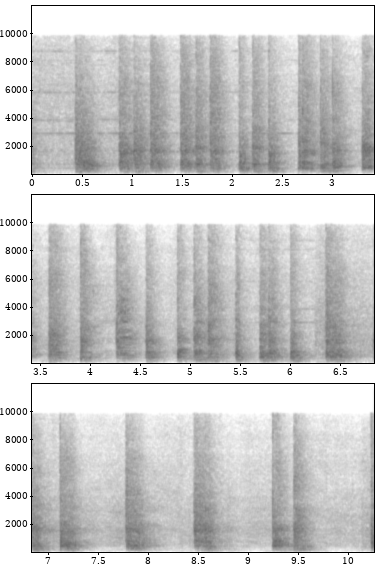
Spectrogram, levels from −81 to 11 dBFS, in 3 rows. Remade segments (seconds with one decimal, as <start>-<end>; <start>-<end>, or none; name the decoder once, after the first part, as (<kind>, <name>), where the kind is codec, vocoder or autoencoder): 2.7-5.5 (codec, DAC); 7.0-8.3; 8.8-10.3

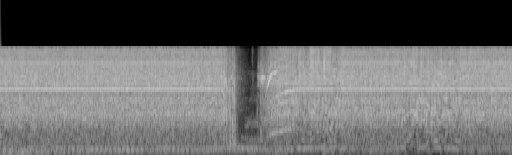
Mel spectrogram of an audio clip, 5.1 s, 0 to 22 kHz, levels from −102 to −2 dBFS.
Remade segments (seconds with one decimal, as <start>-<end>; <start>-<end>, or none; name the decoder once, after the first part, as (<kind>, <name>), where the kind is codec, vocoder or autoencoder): 2.9-3.4 (vocoder, BigVGAN v2); 4.0-4.6

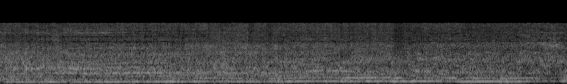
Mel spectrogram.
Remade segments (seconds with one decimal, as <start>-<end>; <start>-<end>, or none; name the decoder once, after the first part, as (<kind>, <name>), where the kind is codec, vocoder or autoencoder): 0.0-0.7 (codec, HILCodec); 1.7-2.8; 3.4-4.1

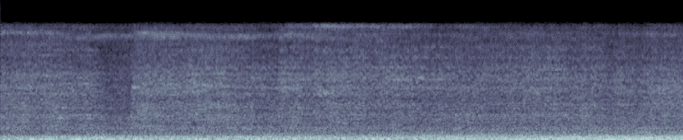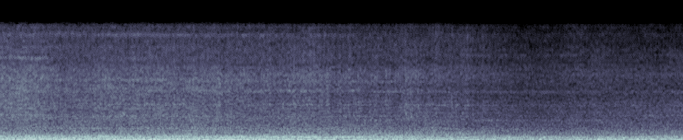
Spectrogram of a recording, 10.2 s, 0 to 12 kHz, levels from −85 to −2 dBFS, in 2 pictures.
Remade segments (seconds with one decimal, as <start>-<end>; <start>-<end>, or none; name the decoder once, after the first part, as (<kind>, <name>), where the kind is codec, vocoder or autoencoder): 0.0-10.3 (vocoder, Vocos)

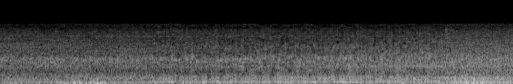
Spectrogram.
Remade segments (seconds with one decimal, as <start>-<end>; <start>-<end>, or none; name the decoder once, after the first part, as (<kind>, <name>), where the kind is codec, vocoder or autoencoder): 1.5-4.4 (vocoder, HiFi-GAN)

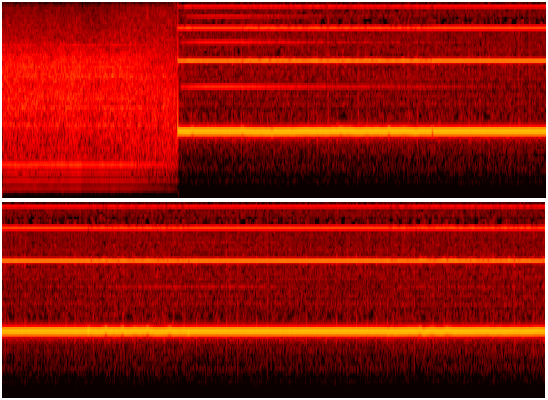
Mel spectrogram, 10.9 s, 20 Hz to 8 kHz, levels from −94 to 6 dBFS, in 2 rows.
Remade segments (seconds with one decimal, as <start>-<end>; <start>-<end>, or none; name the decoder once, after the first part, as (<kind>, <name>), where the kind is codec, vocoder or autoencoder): 0.0-0.6 (vocoder, BigVGAN v2); 1.3-1.9; 2.4-4.3; 6.3-7.3; 9.3-10.9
